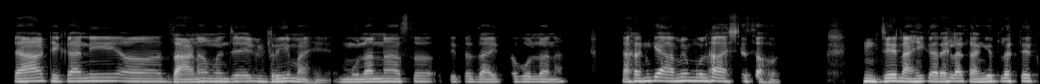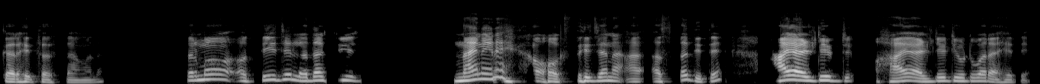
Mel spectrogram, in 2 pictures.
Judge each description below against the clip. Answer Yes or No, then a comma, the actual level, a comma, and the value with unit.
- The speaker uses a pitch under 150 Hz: Yes, medium, 140 Hz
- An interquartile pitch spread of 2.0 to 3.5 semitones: No, average, 4.0 semitones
